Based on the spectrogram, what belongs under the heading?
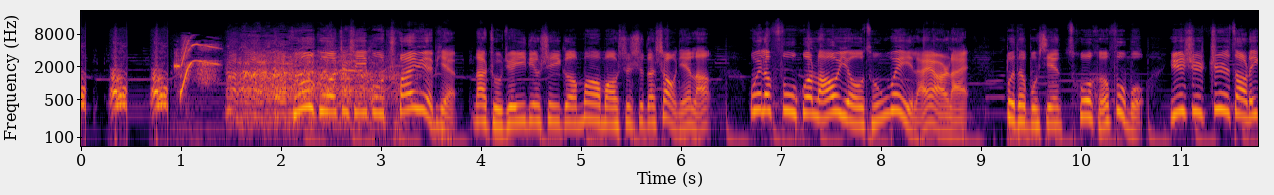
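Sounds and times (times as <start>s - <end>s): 
dog barking: 0.0s - 0.9s
rising cartoonish whistle: 0.3s - 1.5s
laughter: 1.4s - 3.3s
speech: 2.3s - 11.7s.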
